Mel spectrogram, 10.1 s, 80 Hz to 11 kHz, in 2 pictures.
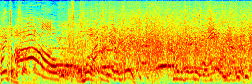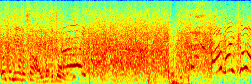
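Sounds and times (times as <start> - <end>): audience applauding and cheering: 0.5 - 10.0.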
